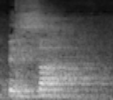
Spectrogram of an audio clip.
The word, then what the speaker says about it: Pesach: Pesach. Se escreve Pesach, C-H no final, em hebraico.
